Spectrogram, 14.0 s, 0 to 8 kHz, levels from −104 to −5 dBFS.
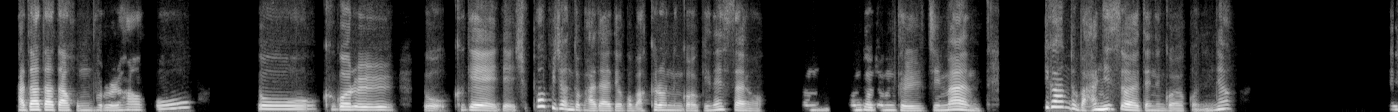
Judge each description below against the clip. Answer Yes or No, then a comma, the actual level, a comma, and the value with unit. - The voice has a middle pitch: Yes, medium, 180 Hz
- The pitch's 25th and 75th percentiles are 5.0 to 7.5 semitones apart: Yes, wide, 5.4 semitones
